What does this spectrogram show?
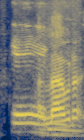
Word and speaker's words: palabra: Palabra es la penúltima, por lo tanto es una palabra grave.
